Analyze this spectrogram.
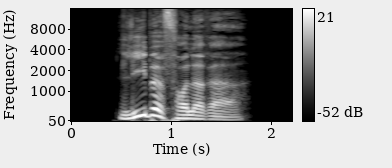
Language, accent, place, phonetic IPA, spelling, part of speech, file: German, Germany, Berlin, [ˈliːbəˌfɔləʁɐ], liebevollerer, adjective, De-liebevollerer.ogg
- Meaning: inflection of liebevoll: 1. strong/mixed nominative masculine singular comparative degree 2. strong genitive/dative feminine singular comparative degree 3. strong genitive plural comparative degree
